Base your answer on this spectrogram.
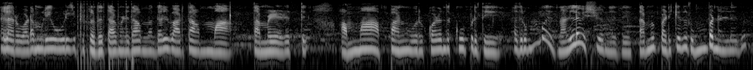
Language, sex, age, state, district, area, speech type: Tamil, female, 18-30, Tamil Nadu, Mayiladuthurai, urban, spontaneous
